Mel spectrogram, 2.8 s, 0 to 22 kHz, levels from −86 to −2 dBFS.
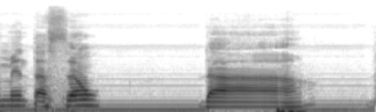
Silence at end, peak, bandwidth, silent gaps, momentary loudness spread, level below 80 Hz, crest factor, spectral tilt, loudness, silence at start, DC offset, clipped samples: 0 s; -8 dBFS; 17 kHz; none; 18 LU; -36 dBFS; 18 dB; -6.5 dB/octave; -24 LUFS; 0 s; under 0.1%; under 0.1%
